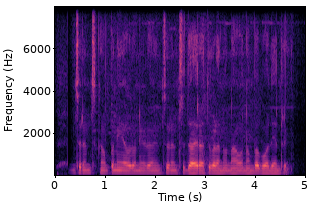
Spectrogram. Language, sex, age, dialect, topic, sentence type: Kannada, male, 18-24, Northeastern, banking, question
